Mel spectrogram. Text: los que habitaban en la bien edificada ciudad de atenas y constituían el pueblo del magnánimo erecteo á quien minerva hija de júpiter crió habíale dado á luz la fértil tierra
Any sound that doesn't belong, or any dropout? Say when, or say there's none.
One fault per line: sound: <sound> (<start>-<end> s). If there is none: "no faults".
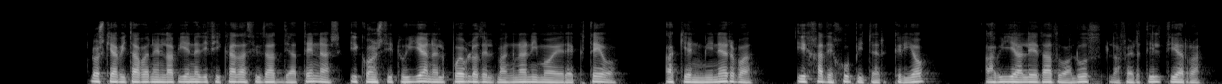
no faults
